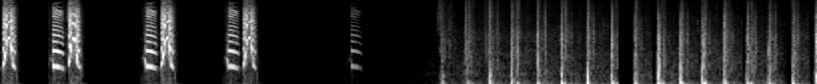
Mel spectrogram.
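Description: Four pairs of short, high-pitched squeaks in the first half. From a little past halfway comes a fast, even run of sharp knocks, about five a second.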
